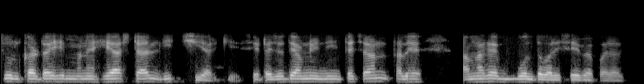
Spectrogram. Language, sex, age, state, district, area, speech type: Bengali, male, 60+, West Bengal, Purba Medinipur, rural, conversation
